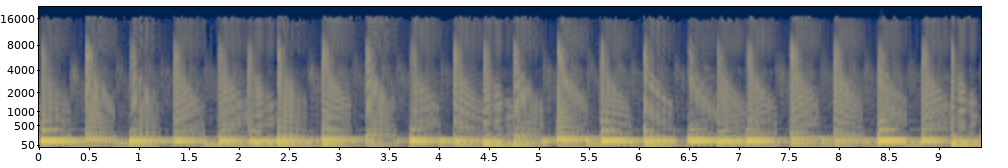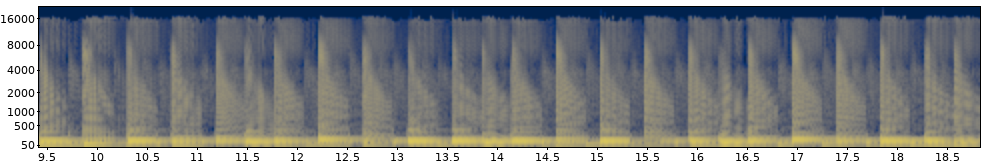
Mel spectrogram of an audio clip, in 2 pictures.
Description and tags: This is a sequence made from a bass stab that came from a Future Music Sound CD (free rights) then effected in free tracker program, Jeskola Buzz. Recorded at C2 44kh stereo ~ Enjoy :)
